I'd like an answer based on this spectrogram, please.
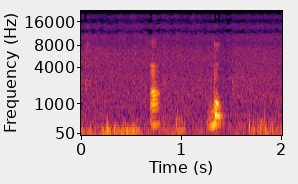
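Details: Pomeranian puppy letting out two short, bright yelps about half a second apart, the second slightly sharper and higher, over faint low background rumble.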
